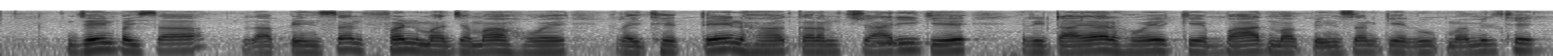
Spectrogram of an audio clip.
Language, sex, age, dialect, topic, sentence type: Chhattisgarhi, male, 18-24, Central, banking, statement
